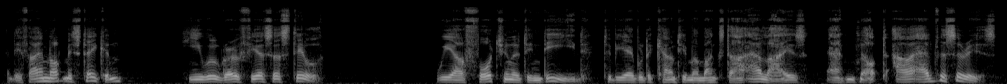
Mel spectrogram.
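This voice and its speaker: An actor playing a formal, measured scholar in a video game, speaking over the game's music. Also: male voice, on the low side, lightly acted. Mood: thoughtful. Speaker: game character.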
